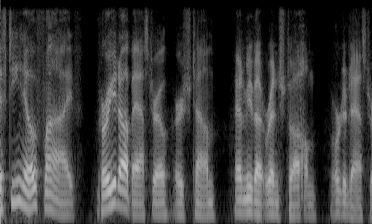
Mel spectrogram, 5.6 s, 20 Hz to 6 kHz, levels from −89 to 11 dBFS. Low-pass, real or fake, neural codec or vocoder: 5.4 kHz; fake; codec, 16 kHz in and 24 kHz out, 0.6 kbps, FocalCodec, streaming, 4096 codes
